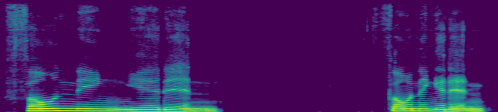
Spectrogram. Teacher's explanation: Here we've got the G, the G to the I in it, and we have the T to the I in. So we have a double link.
